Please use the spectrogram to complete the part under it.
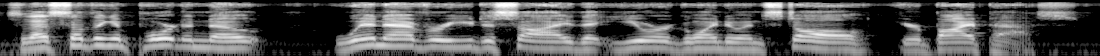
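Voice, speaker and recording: A man with a fairly high voice walks through a build in a hands-on how-to. He explains each step plainly while handling parts in front of a close phone camera. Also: normal speed, creaky, fairly bright tone. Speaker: equipment shop instructor.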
